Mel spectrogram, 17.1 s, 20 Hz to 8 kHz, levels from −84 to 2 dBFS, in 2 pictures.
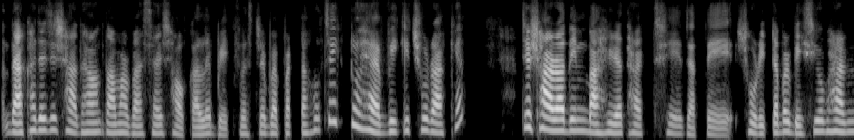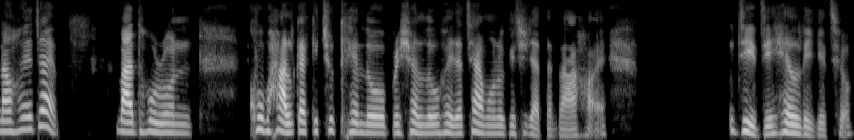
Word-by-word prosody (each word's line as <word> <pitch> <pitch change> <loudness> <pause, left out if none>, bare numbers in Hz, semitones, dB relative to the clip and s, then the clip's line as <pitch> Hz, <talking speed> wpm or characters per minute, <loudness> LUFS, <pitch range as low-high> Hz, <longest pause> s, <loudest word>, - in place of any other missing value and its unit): দেখা 200 +5 +6
যায় 245 0 +2
যে - - -3
সাধারণত 200 0 -1
আমার 195 0 -2
বাসায় 175 +1 -4
সকালে 150 +1 -2
ব্রেকফাস্ট 155 +2 -9
এর 180 - -3
ব্যাপারটা 180 +1 -4
হচ্ছে 245 - -6
একটু 405 -3 -5
হ্যাবি 210 -2 +3
কিছু 235 +2 -4
রাখে। 195 - 0 0.6
যে 300 - +5
সারাদিন 235 -3 +9
বাহিরে 190 0 +2
থাকছে 180 +1 -7 0.2
যাতে 150 +2 -5 0.3
শরীরটা 185 -2 -2
আবার 215 +1 0
বেশিও 220 +7 -3
ভার 215 -1 +3
না 215 - +5
হয়ে 260 +1 -2
যায়। 325 - +3 0.7
বা, 210 - +10 0.2
ধরুন 195 -3 -2 0.7
খুব 260 -1 +2
হালকা 200 +3 +6
কিছু 225 +2 -5
খেলো, 195 -3 -1 0.2
প্রেশার 185 +2 -1
লো 175 - +1
হয়ে 180 -3 -1
যাচ্ছে 175 +5 -5
এমনও 170 -1 -5
কিছু 175 +1 -8
যাতে 135 - -7
না 130 - -2
হয়। - - -9 1.4
জি, 220 - +4
জি, 160 - -1
healthy 175 -6 +2
কিছু। 135 - -12
195 Hz, 160 wpm, -23 LUFS, 175-220 Hz, 1.4 s, বা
